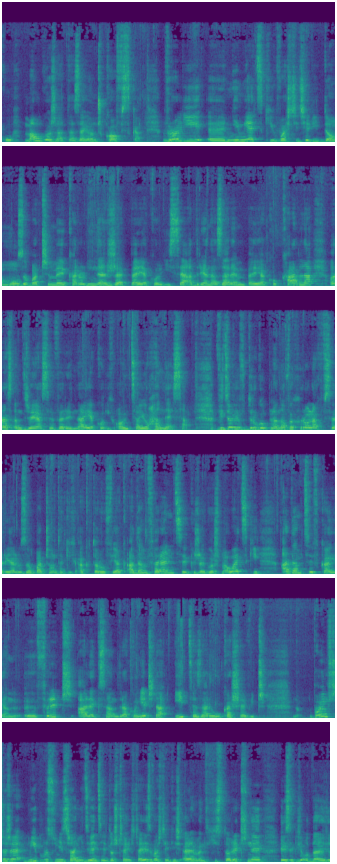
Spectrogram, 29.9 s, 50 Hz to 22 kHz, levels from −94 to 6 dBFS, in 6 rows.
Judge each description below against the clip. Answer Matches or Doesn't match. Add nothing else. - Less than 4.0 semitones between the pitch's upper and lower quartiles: Doesn't match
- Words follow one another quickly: Doesn't match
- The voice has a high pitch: Matches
